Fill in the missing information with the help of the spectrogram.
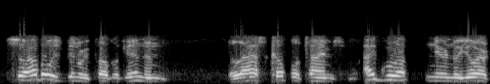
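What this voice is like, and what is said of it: Northern US accent. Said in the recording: “A guy with your accent grew up near New York City ... I could tell you were from up north with your accent.”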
